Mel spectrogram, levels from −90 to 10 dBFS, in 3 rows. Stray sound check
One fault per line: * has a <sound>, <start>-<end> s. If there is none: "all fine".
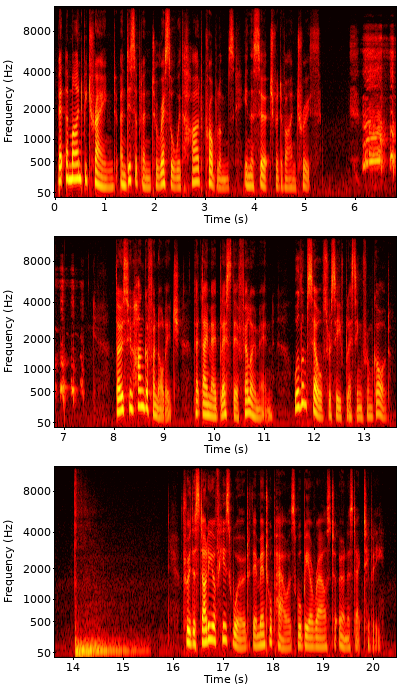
* has a laugh, 5.9-7.4 s
* has a thud, 14.0-15.6 s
